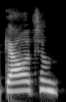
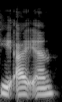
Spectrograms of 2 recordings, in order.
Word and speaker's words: Gallatin: And it led the miners right to Virginia City through the Gallatin, I think is how it's pronounced, Valley.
